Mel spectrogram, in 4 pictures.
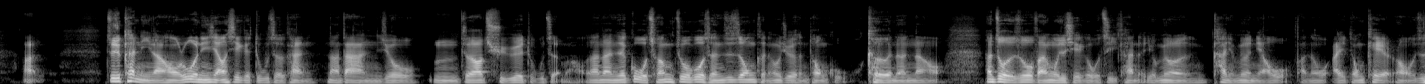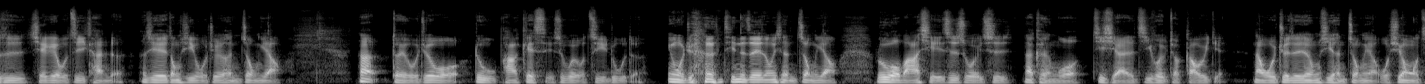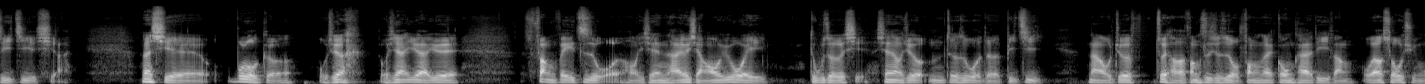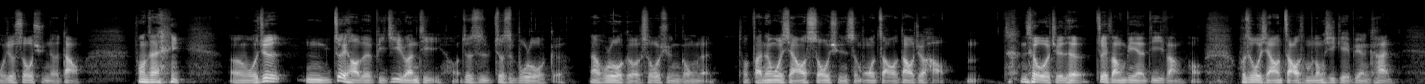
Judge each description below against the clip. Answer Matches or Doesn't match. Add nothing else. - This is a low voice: Matches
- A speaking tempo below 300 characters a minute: Doesn't match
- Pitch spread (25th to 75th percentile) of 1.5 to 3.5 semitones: Matches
